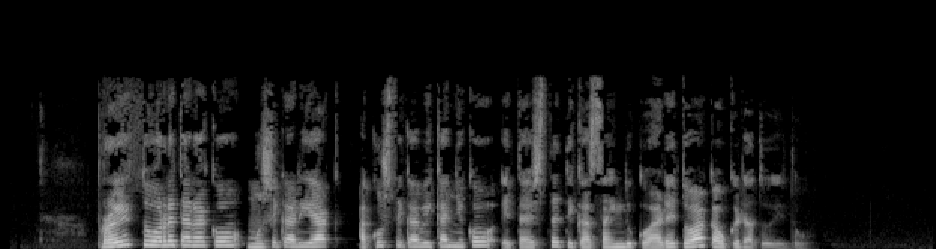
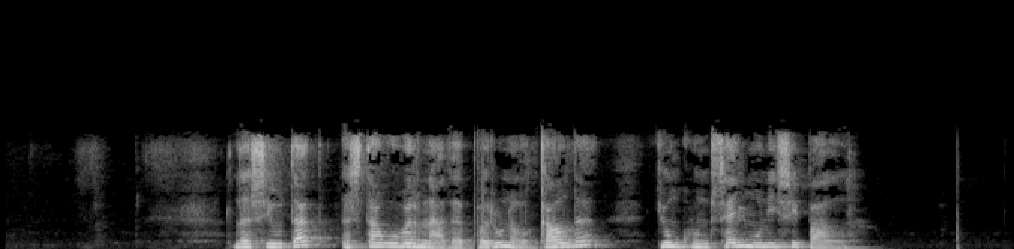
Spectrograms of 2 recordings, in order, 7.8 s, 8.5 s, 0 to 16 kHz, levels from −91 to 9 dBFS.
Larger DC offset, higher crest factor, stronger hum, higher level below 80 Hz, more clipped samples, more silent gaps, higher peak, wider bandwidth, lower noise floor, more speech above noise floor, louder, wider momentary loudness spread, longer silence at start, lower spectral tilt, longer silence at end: neither; about the same, 20 dB vs 18 dB; neither; second, -76 dBFS vs -58 dBFS; neither; neither; about the same, -2 dBFS vs -2 dBFS; first, 11.5 kHz vs 8 kHz; about the same, -77 dBFS vs -76 dBFS; second, 54 dB vs 58 dB; second, -23 LUFS vs -18 LUFS; about the same, 10 LU vs 9 LU; second, 0.85 s vs 1.95 s; about the same, -5 dB/octave vs -4.5 dB/octave; second, 1.15 s vs 1.3 s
